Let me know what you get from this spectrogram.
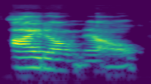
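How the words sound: It is said in a flat, negative, defeated tone. The speaker feels stuck and hopeless about what comes next. The speaker calls it wrong. "there's a negative connotation ... Just listen to how that sounds"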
